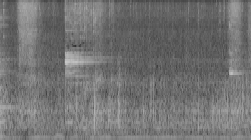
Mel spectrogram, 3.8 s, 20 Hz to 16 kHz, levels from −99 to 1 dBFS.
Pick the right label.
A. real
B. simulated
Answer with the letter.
A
